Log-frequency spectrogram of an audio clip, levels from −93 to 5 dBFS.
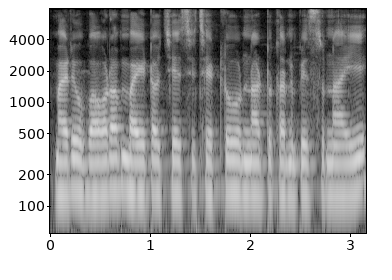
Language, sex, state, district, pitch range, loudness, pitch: Telugu, male, Telangana, Hyderabad, 130-135 Hz, -16 LUFS, 130 Hz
